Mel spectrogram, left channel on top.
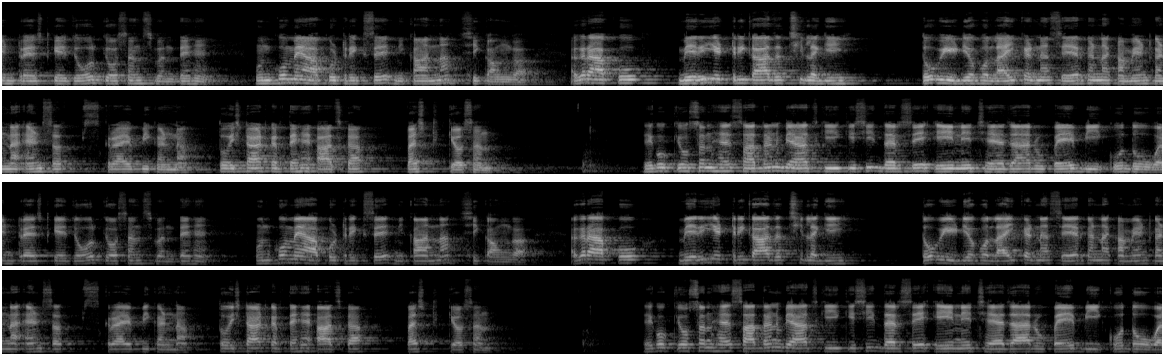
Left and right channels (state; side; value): quieter; right; 3.8 dB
